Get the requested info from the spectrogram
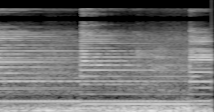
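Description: Acoustic guitar played live, a strummed chord roughly once a second, each left to ring out.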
